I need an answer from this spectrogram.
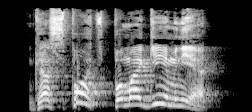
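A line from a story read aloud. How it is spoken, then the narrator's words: Desperate full-force scream. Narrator (Russian): прокричал я изо всех сил, когда что-то ухватило меня за ногу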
